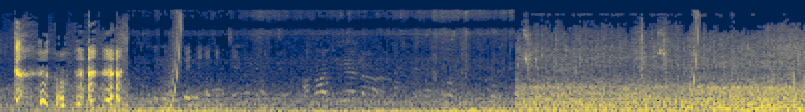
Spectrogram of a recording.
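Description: Steady low rumble of wind and boat noise on the deck of a fishing boat, after a few short bursts of voices at the start. About five seconds in the noise changes to a broader, brighter hiss.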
